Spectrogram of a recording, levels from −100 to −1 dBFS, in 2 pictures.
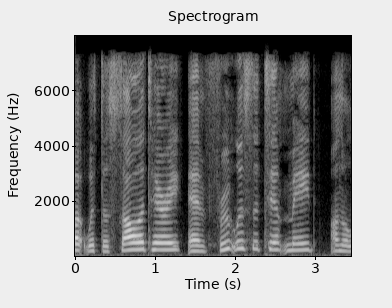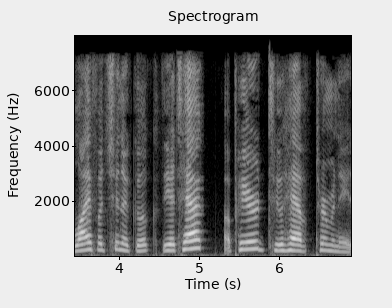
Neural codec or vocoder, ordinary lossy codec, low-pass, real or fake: none; AAC, 48 kbps; 7.2 kHz; real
